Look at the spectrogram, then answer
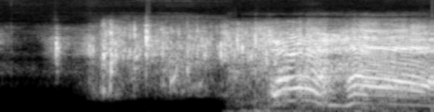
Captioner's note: water splashing; man shouts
